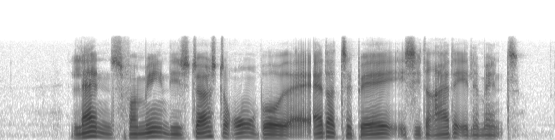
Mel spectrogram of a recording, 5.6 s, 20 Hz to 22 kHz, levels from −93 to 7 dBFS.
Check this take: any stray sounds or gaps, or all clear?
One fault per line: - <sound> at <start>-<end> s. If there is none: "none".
- dropout at 3.1-3.1 s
